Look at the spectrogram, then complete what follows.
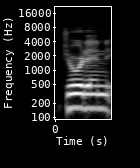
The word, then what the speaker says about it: Jorphdan: Hello everybody, Jordan here, the PH is silent.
